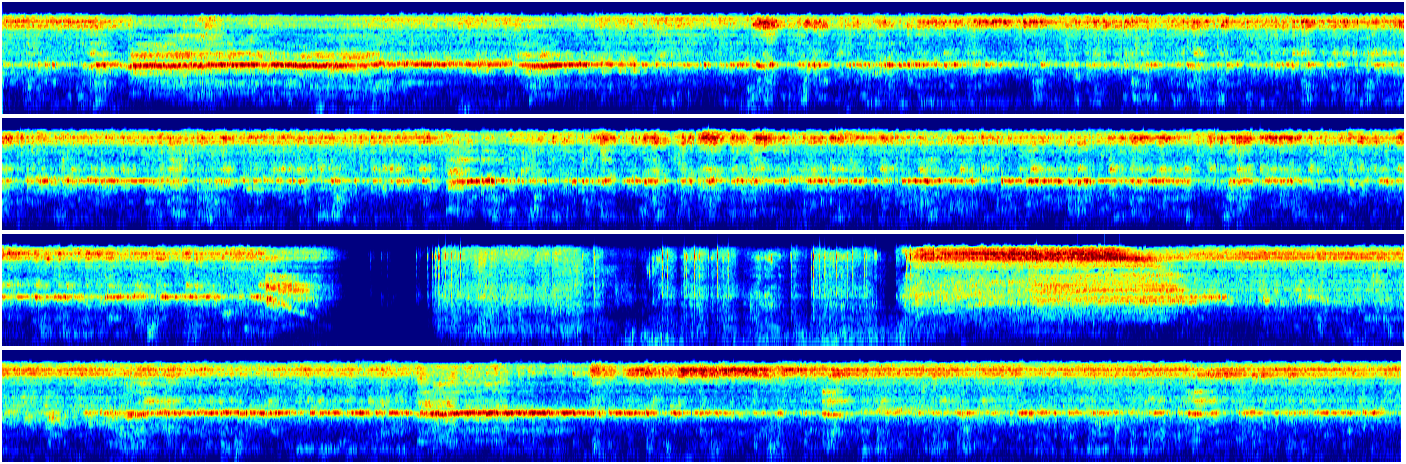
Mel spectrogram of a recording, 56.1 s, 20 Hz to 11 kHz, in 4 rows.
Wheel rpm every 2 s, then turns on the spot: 230, 220, 230, 230, 230, 230, 230, 230, 230, 230, 230, 230, 230, 230, 230, 30, 20, 20, 120, 200, 200, 210, 230, 230, 230, 230, 230, 230.
32-36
